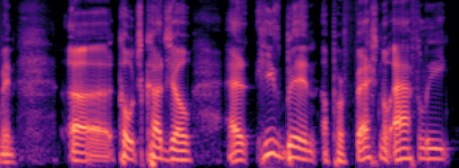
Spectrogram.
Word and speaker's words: Cudjo: Did I say it right? Cudjo? You said it right, All Taryell. right. It is Cudjo.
